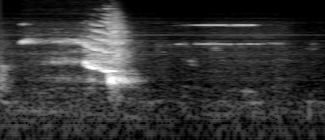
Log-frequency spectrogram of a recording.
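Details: Felix, a dog shut in his crate while left home alone, lets out one loud rising-then-falling cry or howl, followed by a faint thin whine trailing off in a quiet room.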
